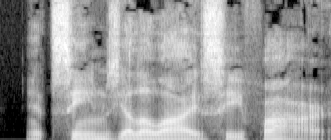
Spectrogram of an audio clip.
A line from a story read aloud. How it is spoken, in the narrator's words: Sulin said flatly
